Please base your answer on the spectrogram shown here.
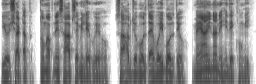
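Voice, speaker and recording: Male narrator doing a fiery young telepathic woman, indignant, deep dry read. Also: moderate pace, darkish tone, clear, resonant tone, no echo, natural voice. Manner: indignant, snapping.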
